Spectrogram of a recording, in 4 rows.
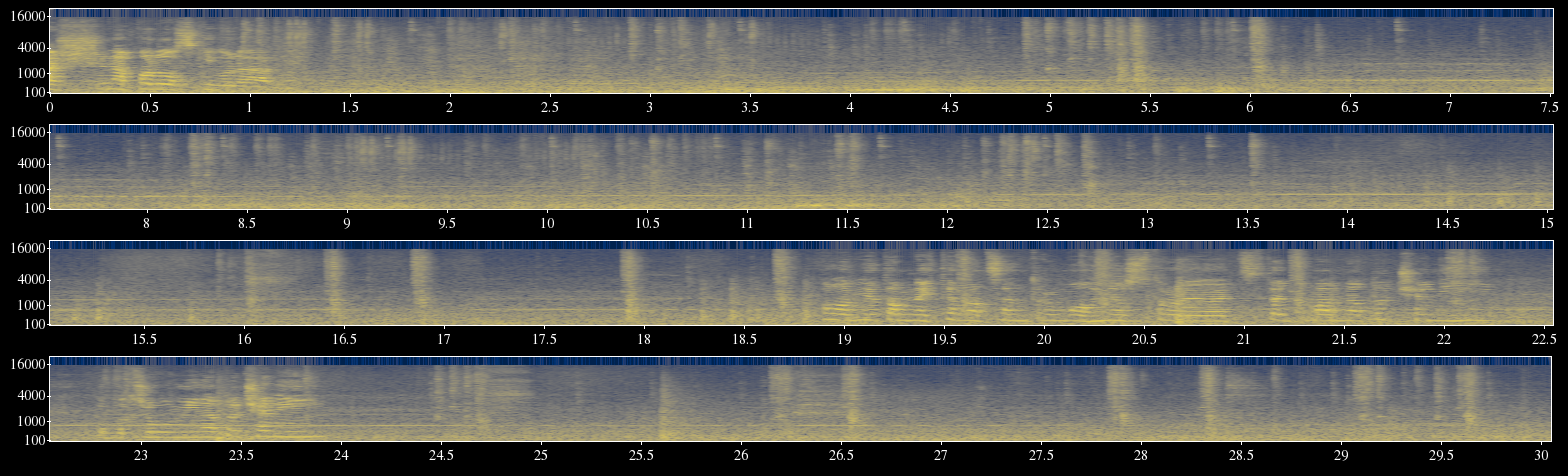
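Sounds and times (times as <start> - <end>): tram rolling rumble: 0.0 - 30.0.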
